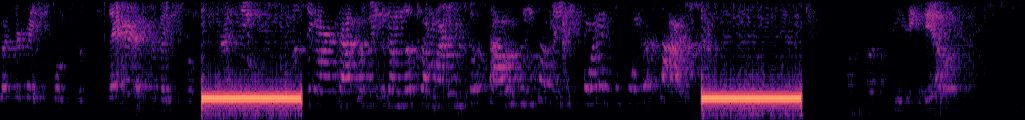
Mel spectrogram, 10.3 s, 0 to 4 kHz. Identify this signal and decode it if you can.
Ringback tone (Europe, 425 Hz), with speech.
